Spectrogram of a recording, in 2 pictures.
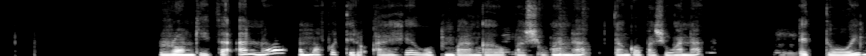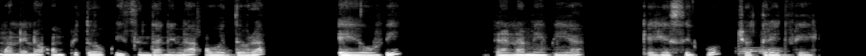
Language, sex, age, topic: Oshiwambo, female, 18-24, finance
